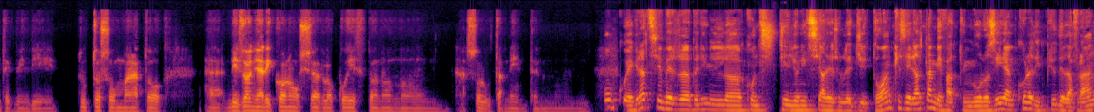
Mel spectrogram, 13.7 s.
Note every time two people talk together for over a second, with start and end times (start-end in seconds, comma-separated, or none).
none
